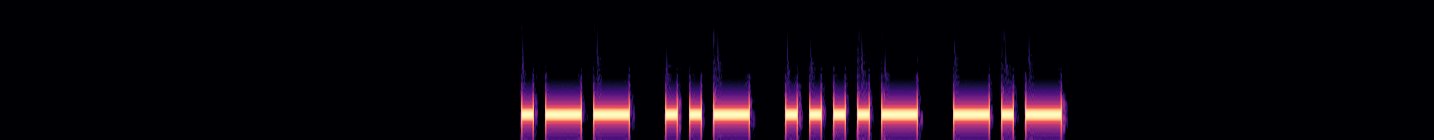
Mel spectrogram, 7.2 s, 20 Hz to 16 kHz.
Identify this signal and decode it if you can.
Morse code, heard as a keyed tone, about 21 wpm, 700 Hz. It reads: WU4K
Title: USA Call Signs - 4 Characters - Repeated 3x - 20wpm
